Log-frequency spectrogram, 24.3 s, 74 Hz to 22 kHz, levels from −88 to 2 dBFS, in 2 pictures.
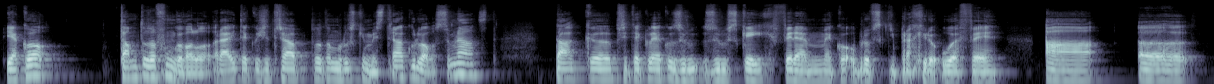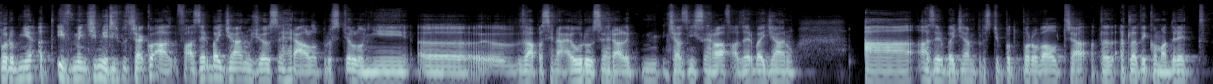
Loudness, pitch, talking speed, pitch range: -22 LUFS, 100 Hz, 170 wpm, 95-110 Hz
